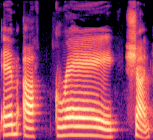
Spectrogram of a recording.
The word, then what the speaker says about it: immigration: Now if we have immigration, we do know that we need to change that syllable stress. If you've watched my videos you for sure know that. And then we are going to move to ima grey shun Because remember, you always stress the syllable right before the shun.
